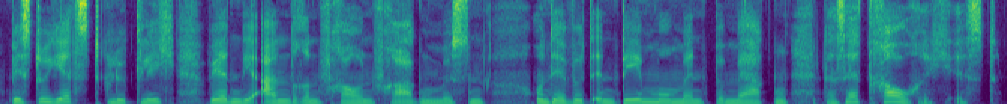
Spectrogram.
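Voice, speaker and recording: An actress playing a wistful, bittersweet former village schoolteacher in a radio play, with a measured, literary delivery. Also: female voice, on the low side, fairly even intonation, dry recording, clean studio sound, close to an everyday voice. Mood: wistful, melancholy. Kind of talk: radio play acting and inner monologue.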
